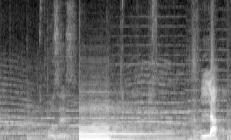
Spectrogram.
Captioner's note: wrong answer tone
